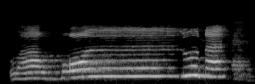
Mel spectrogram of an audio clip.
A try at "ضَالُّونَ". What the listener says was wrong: আবার বলেন লাদল্না লাদতে দদের উপর টান আছে, দল লামে টান নেই, দদে টান আছে। লাদল্লুনা।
